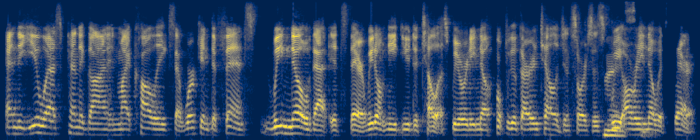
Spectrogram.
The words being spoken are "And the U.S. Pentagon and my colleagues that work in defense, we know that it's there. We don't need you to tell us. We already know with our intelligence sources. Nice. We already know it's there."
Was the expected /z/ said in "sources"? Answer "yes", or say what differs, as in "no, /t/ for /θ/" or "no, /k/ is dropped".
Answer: yes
